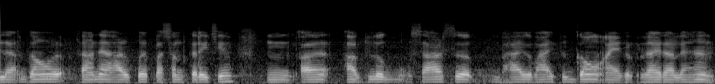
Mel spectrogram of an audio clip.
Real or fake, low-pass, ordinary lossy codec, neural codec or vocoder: fake; 7.2 kHz; none; codec, 44.1 kHz, 7.8 kbps, Pupu-Codec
